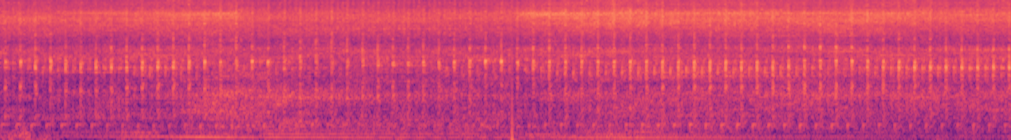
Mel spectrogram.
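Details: Engine at idle: a sharp, regular knock about three per second keeping time with the engine over a steady idle; internal engine knock, cause unknown.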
